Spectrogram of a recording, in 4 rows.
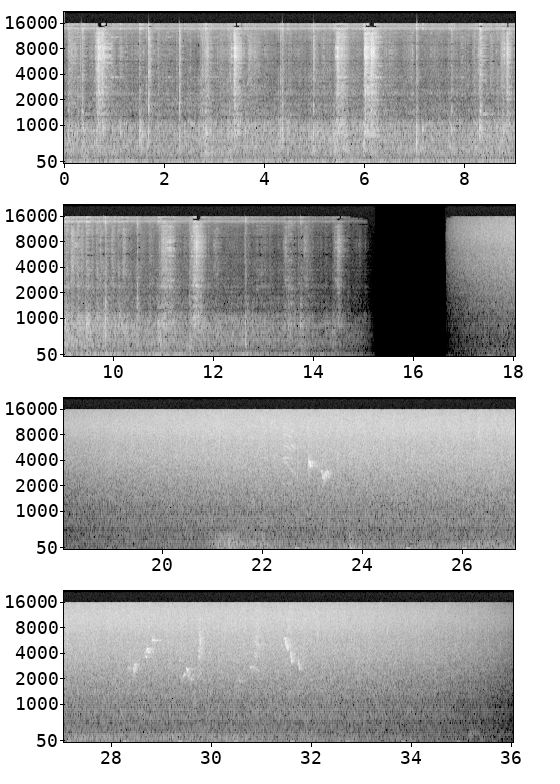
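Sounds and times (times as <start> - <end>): steady rain: 0.0 - 14.8, 16.7 - 36.0
thunder rumbling: 0.0 - 14.8, 20.9 - 24.1.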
